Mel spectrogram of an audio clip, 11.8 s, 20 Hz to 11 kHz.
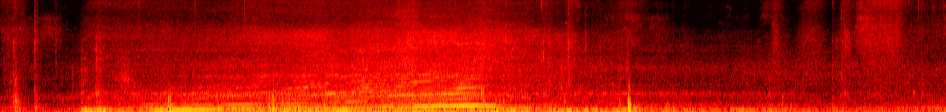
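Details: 2009 Suzuki Jimny, warm O2 sensor, wide-open-throttle run down driveway: engine climbs slowly and strains then falls away; mixture goes rich, not fuel delivery—blocked exhaust causing low power, confirmed by thermal imager and in-cylinder pressure transducer.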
